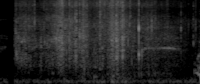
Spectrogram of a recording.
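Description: Footsteps crunching through dry fallen leaves: an uneven rustling and crackling.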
